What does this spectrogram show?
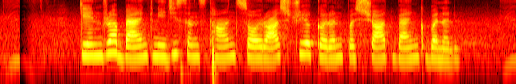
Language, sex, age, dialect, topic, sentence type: Maithili, female, 18-24, Southern/Standard, banking, statement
